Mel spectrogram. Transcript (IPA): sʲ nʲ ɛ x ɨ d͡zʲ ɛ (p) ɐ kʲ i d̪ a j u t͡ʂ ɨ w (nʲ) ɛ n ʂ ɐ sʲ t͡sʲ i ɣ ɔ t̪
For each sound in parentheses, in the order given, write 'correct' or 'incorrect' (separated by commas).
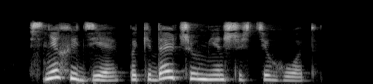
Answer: correct, incorrect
